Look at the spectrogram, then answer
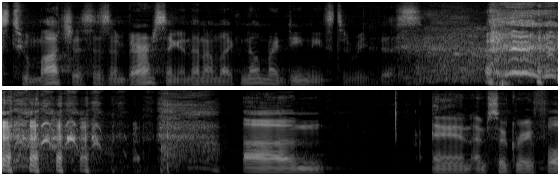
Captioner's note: laugh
